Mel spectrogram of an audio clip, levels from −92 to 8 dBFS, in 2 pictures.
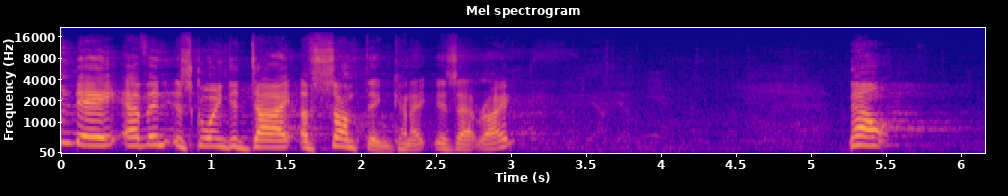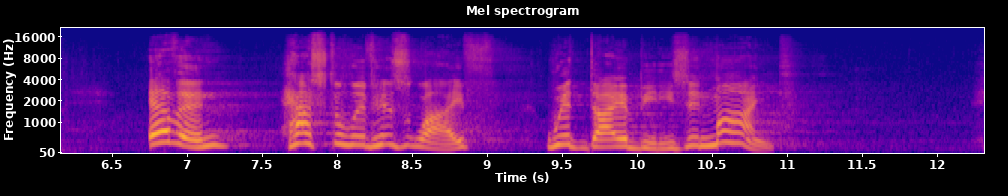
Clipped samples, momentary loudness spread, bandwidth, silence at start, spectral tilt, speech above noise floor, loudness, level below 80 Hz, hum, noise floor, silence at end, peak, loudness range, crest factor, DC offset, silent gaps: under 0.1%; 13 LU; 18.5 kHz; 0 s; -4 dB/octave; 46 dB; -22 LUFS; -84 dBFS; none; -67 dBFS; 1.4 s; -4 dBFS; 6 LU; 20 dB; under 0.1%; none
